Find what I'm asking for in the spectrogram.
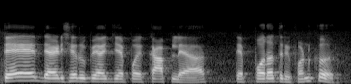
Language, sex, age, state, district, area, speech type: Goan Konkani, male, 45-60, Goa, Bardez, urban, spontaneous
